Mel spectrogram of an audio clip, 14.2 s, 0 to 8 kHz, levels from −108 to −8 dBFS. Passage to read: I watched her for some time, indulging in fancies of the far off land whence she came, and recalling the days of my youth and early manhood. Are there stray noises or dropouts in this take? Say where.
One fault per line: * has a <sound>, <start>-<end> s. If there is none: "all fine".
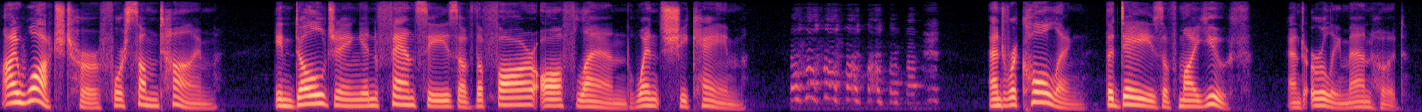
* has a laugh, 7.9-9.4 s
